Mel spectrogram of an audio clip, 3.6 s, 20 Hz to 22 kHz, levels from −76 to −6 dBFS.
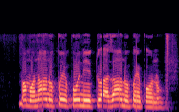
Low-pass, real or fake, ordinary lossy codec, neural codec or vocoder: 7.2 kHz; real; AAC, 48 kbps; none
